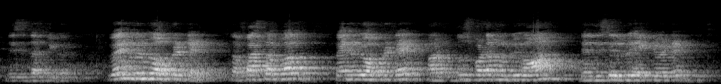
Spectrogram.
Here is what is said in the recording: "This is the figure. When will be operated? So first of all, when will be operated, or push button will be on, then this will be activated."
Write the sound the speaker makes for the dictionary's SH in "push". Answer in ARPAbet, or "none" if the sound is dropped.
S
